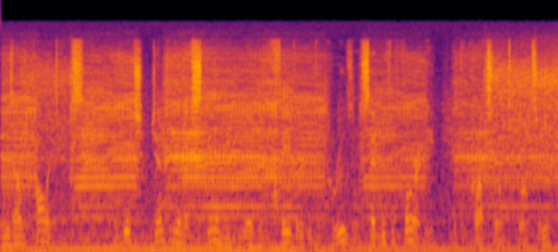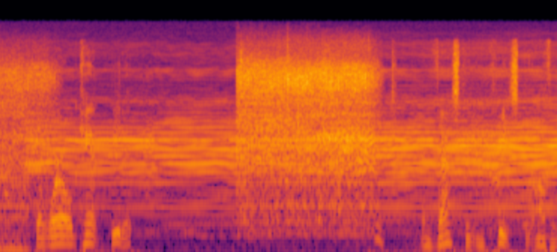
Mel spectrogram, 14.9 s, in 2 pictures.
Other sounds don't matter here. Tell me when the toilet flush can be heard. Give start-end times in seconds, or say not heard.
0.2-1.0, 6.4-8.3, 10.6-12.6.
